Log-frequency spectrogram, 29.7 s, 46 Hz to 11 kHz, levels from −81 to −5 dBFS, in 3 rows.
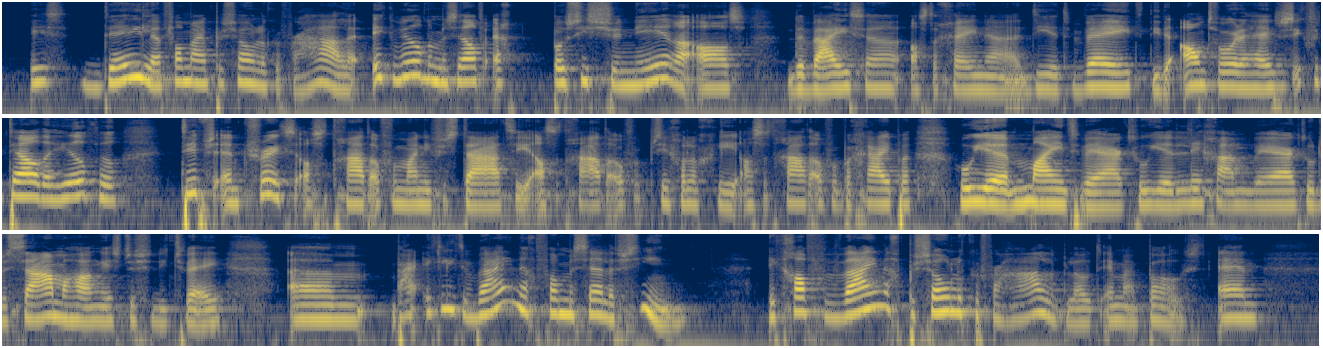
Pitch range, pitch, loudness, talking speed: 160-220 Hz, 175 Hz, -22 LUFS, 160 wpm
